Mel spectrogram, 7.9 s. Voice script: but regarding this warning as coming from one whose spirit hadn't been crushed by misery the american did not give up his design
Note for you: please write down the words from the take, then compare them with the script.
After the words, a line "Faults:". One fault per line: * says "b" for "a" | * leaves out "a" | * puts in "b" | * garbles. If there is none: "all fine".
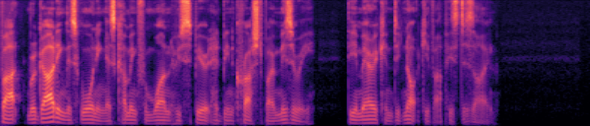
but regarding this warning as coming from one whose spirit had been crushed by misery the american did not give up his design
Faults:
* says "had" for "hadn't"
